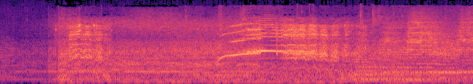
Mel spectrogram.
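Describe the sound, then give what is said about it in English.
A mare's loud, drawn-out whinny as she gallops and rears up on her hind legs in snow, a single shrill neigh rising over a steady background wash. “The mare gallops swiftly towards Jack and rears up on its hind legs.”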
